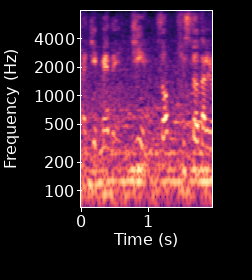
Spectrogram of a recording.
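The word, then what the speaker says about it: Medellín: Ju in which we when we have two L's together, we pronounce it as G. It happens with pojo. It's not pojo. It happens also with medin. So it's not medalene.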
